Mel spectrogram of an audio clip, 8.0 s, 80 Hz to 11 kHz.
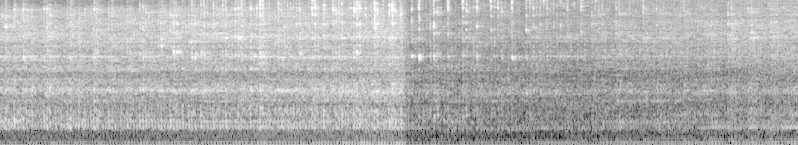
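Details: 25hp Mercury outboard after carb rebuild (junk in carburetor), new fuel pump parts and spark plugs, running on the shop tank: a steady buzz at constant speed with even firing, then a slightly quieter settle. It is running normally.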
